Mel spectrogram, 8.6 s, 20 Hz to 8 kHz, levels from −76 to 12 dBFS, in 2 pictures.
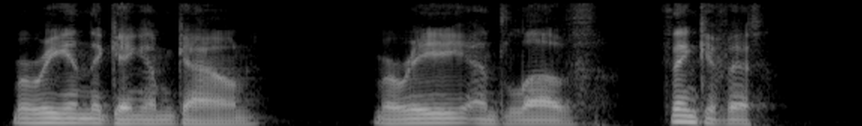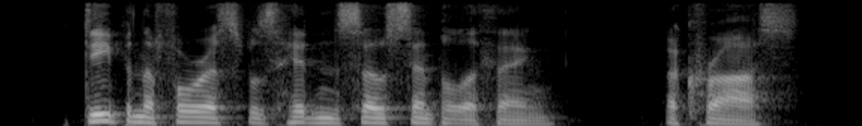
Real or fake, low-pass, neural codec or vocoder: real; 7.2 kHz; none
